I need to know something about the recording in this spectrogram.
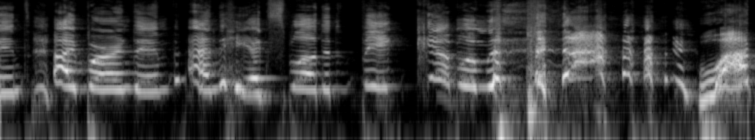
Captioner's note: laughs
